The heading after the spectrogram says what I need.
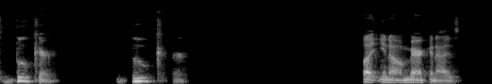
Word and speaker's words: Bucher: Yeah, it it's pronounced Booker. It's German. Technically, it's Booker.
